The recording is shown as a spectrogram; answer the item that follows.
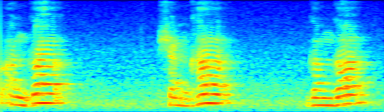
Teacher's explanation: क खा गघ का उच्चारण स्थान कंठ है अनुस्वार का स्थान तो नासिका है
